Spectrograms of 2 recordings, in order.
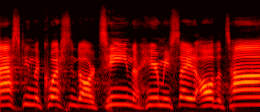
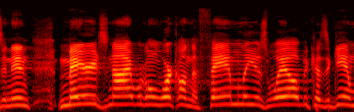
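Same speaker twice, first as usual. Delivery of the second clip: ordinary talk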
